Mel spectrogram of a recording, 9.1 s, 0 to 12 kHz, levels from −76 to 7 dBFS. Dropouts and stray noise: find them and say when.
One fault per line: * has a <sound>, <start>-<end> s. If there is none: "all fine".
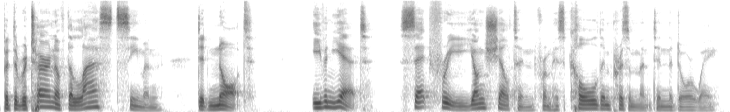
all fine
